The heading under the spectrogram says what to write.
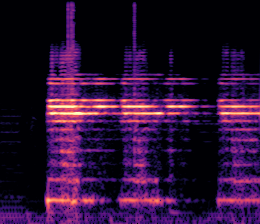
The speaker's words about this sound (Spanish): Dale tres veces a ese claxon, David, a ver cómo suena.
